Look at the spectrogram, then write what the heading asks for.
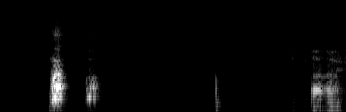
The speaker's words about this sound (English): That's Emmett's dog.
